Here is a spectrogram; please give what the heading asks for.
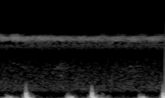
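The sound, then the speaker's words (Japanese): A heartbeat is heard close against the ear and cheek. Three soft, low double thumps fall in a slow, even rhythm, with a thin, steady high tone running underneath throughout. “私の鼓動がお兄様のお耳とほっぺに伝わって、私のリズムがお兄様のリズムになります。”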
